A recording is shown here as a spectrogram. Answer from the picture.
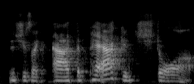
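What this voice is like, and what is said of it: Imitated Boston accent. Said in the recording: “She like, said it like that, like she was in Boston... some accent.”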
